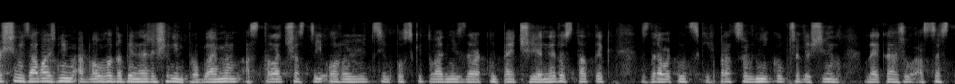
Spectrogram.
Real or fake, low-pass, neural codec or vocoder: fake; 7.2 kHz; codec, 16 kHz, 2 kbps, FreqCodec, smaller model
